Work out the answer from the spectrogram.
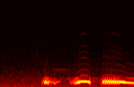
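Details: Spotted dove lure call for rousing other doves: a brief rough note, a clear arched coo, then a long burry coo that slides steadily downward.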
